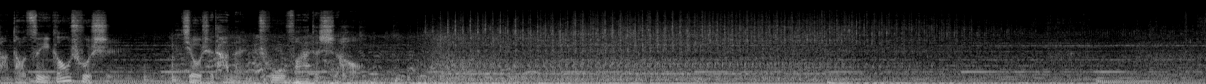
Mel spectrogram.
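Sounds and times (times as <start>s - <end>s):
background music: 0.0s - 12.0s
boat engines chugging: 2.8s - 12.0s.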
